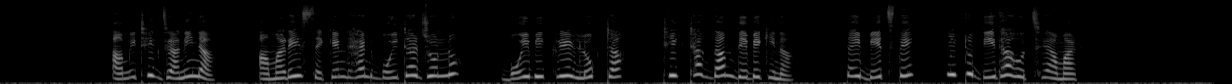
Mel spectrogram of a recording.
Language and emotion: Bengali, fearful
